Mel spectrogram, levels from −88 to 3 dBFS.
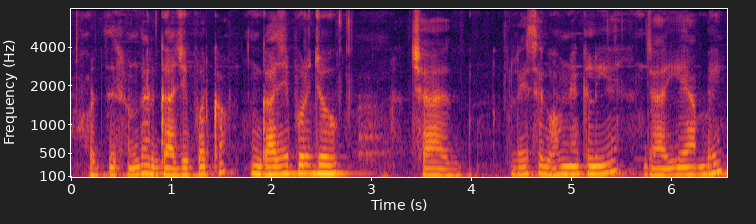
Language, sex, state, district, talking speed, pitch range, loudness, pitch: Hindi, male, Uttar Pradesh, Ghazipur, 145 wpm, 120-145 Hz, -18 LUFS, 130 Hz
